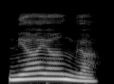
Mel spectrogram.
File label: "ನ್ಯಾಯಾಂಗ", Kannada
